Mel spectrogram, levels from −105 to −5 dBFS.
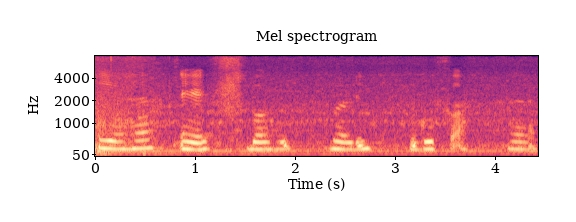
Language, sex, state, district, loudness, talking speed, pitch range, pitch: Hindi, female, Punjab, Fazilka, -16 LUFS, 80 wpm, 205-225 Hz, 220 Hz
